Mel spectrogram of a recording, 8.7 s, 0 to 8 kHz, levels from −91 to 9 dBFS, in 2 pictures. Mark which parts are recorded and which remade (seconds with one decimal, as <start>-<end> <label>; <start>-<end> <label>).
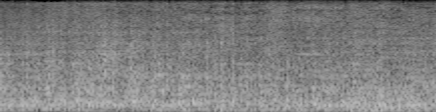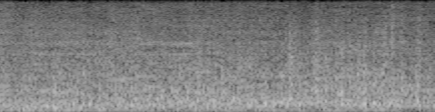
0.0-8.7 remade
